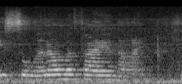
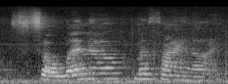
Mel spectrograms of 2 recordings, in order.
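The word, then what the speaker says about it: selenomethionine: you're taking a supplement it needs to be salinomethianine not sodium selenite not selenate but selena methionine spell that please oh i thought this was a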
